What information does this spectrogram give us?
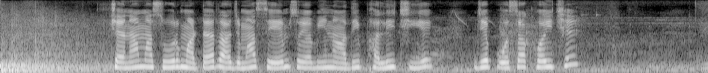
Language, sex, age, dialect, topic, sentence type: Maithili, female, 31-35, Eastern / Thethi, agriculture, statement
